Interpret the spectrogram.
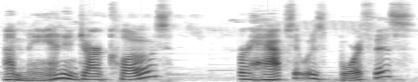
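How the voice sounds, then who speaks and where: A man's voice: medium pitch, sing-song, takes it slowly, soft background music. A man voicing a brusque, skeptical, scolding aunt in a dramatized fantasy visual novel reading.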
